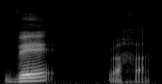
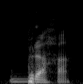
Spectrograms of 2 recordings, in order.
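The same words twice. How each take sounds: First: "Ve, raja" with a loud, high, separate opening "Ve"; vocalized sheva. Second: "braja" run together with b and r as one cluster; "braja" in two syllables, no vowel after the b; sheva left silent. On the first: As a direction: open "Ve, raja" with a full vowel, then pause. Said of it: "esta Sheva se vocaliza". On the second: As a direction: drop the first vowel in "braja", loudly. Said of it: "No decimos braja". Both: Shown as a demonstration.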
